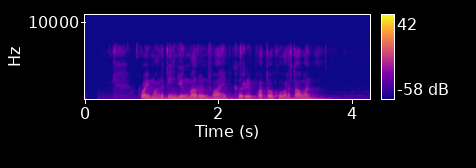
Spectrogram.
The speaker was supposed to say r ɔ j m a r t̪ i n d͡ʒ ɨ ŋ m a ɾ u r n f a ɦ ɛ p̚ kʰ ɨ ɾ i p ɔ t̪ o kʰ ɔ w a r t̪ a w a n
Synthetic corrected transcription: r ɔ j m a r t̪ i n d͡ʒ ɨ ŋ m a ɾ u n f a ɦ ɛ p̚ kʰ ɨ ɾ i p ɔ t̪ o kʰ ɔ w a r t̪ a w a n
